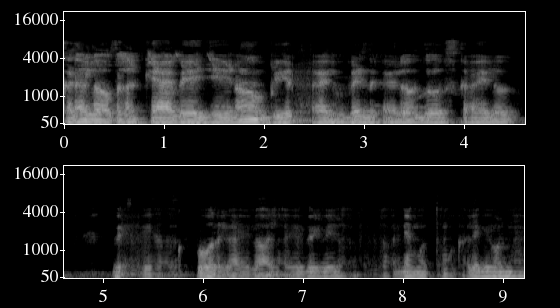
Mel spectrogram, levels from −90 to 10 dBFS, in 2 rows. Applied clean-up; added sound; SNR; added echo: neural mask model DeepFilterNet 3.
